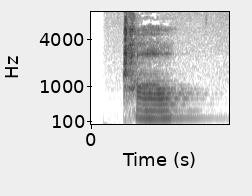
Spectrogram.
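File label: "chao", Chinese, tone 1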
